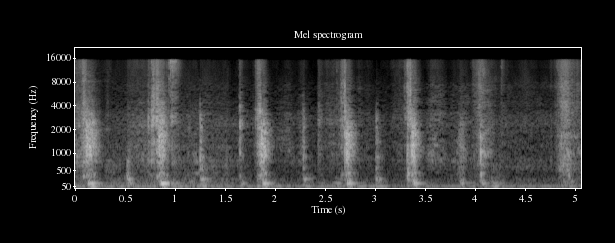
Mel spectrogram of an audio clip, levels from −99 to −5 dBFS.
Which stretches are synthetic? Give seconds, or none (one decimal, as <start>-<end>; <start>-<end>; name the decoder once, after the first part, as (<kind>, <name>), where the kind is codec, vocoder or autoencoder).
none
